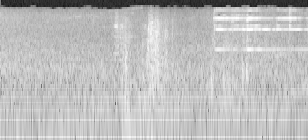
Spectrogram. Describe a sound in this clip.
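A glass door swings open.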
